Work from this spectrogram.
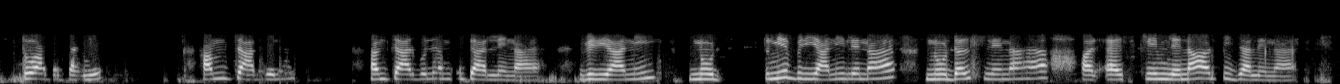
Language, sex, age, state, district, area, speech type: Hindi, female, 18-30, Bihar, Samastipur, rural, conversation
